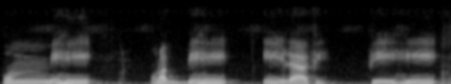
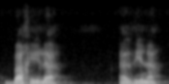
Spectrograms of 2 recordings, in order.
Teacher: کڑی زیر کی آواز کو کم نہیں کریں گے اور پڑی زیر کی آواز کو لمبی نہیں کریں گے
